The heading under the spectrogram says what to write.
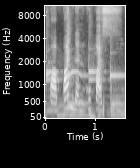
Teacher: bunyi hambat bilabial tak bersuara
